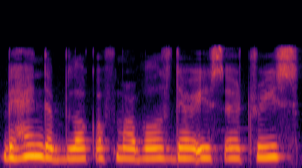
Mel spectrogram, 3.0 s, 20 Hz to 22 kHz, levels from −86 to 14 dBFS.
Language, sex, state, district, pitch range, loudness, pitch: English, female, Nagaland, Kohima, 195-215 Hz, -16 LUFS, 200 Hz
